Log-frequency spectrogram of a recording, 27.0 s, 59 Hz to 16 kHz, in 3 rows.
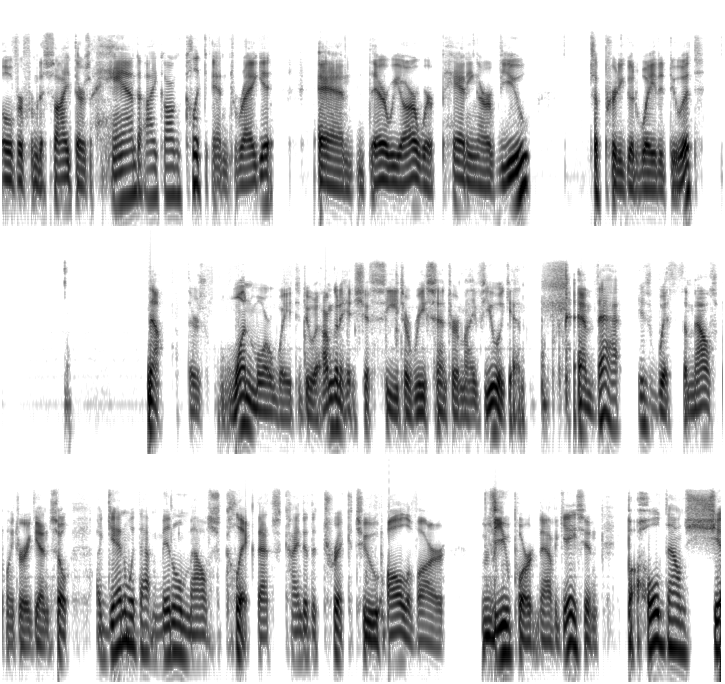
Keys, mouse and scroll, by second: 6.9 click, 9.0 click, 13.8 shift+c.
